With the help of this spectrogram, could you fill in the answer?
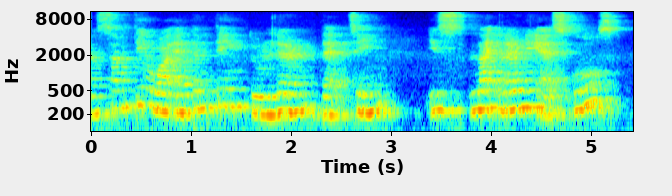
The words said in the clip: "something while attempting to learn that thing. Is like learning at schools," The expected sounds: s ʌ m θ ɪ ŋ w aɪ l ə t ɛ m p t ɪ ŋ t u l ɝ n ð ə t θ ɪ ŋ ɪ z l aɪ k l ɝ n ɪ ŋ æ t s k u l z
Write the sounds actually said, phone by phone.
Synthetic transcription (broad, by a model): s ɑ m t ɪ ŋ w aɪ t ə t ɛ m t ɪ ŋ t u l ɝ n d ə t t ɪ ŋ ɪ s l aɪ k l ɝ n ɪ ŋ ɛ t s k u l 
